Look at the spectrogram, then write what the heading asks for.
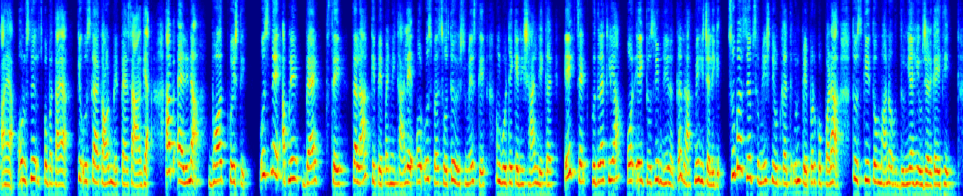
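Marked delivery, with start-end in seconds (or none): none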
